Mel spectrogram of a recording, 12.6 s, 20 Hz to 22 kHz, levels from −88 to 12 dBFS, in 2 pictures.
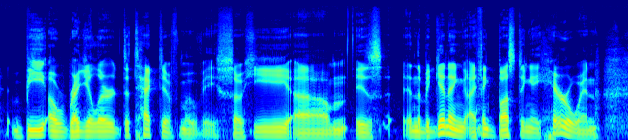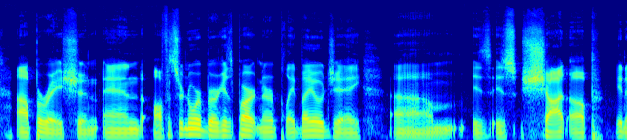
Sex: male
